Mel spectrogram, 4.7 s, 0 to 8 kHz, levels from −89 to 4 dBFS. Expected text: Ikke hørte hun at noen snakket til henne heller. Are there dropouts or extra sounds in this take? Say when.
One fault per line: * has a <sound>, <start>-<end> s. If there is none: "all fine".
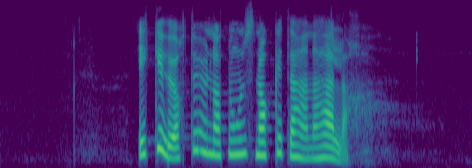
all fine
